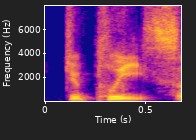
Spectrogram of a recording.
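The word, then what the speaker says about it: Du Plessis: Brunson versus driskus duplicis du please I believe it's pronounced yes I actually know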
